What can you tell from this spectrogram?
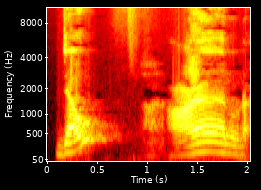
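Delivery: slow Arabic pronunciation of जवान with ain. Shown as a demonstration. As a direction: stretch जवान and squeeze the ain from the throat. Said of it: "आयन के साथ में".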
